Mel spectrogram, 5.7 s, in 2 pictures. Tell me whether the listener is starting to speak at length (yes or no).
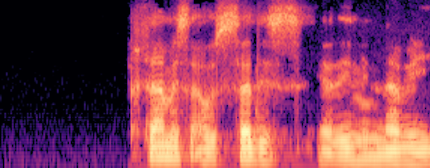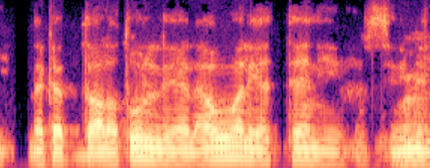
yes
